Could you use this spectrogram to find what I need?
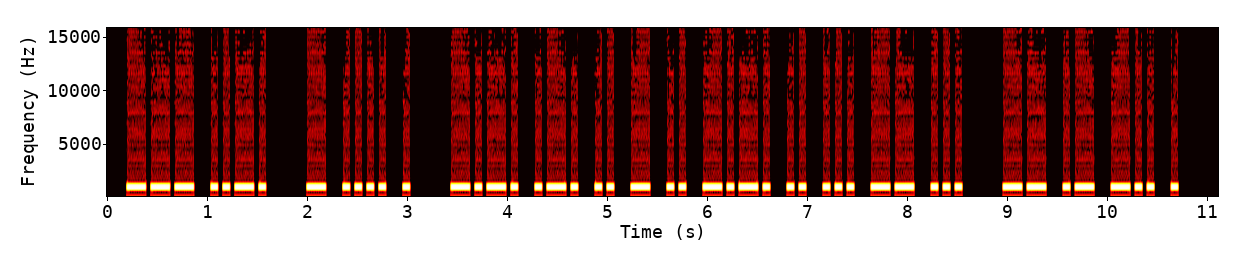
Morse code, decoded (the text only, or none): OF THE CRITICISMS MADE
